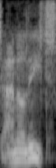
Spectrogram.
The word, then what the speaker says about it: Anelise: Miss Anelise Kent, sir," he said, emphasizing the last syllable in Anelise.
